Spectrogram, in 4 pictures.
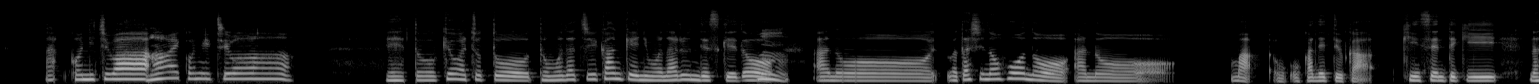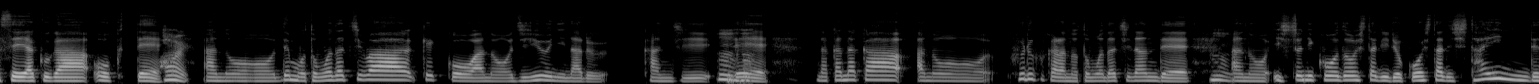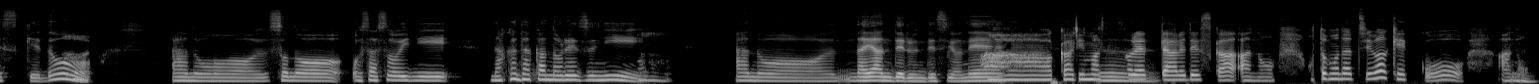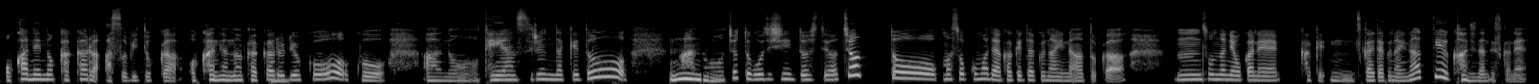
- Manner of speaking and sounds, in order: other noise; tapping; stressed: "ちょっと"
- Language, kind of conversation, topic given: Japanese, advice, 金銭的な制約のせいで、生活の選択肢が狭まっていると感じるのはなぜですか？
- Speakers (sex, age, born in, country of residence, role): female, 40-44, Japan, United States, advisor; female, 60-64, Japan, United States, user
